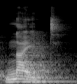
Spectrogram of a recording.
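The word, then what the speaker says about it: knight: এই কে দিয়ে যদিও শুরু হয়েছে, তারপরে এর প্রোনাউন্সিয়েশন হবে নাইট।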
